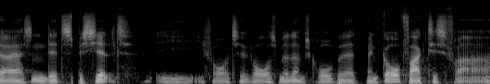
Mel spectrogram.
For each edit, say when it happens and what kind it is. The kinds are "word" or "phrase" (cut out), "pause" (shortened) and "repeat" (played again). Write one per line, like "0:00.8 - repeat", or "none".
0:03.6 - word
